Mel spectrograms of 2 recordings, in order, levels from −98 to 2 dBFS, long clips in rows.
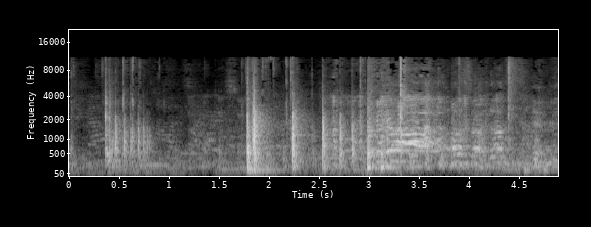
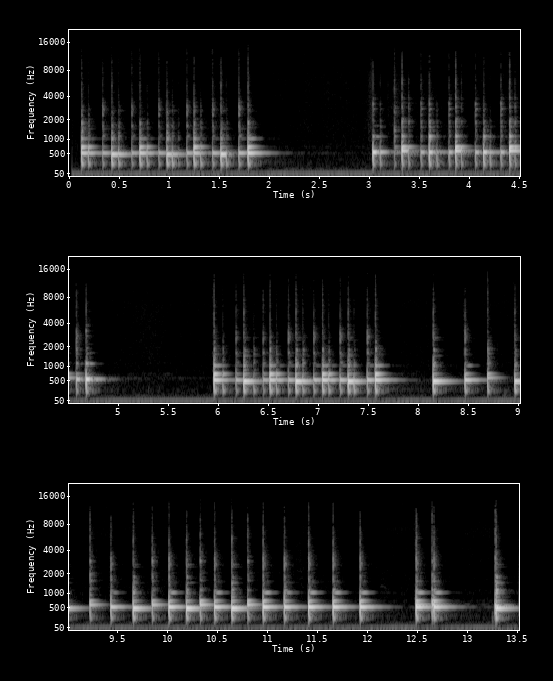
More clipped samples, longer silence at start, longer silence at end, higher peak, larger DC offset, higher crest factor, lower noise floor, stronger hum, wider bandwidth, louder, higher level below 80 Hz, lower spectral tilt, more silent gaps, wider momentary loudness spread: neither; about the same, 0 s vs 0.1 s; about the same, 0 s vs 0 s; first, 0 dBFS vs -8 dBFS; neither; about the same, 24 dB vs 20 dB; second, -46 dBFS vs -65 dBFS; neither; first, 11.5 kHz vs 6 kHz; first, -22 LUFS vs -28 LUFS; about the same, -62 dBFS vs -66 dBFS; second, -4 dB/octave vs -6 dB/octave; neither; first, 14 LU vs 8 LU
